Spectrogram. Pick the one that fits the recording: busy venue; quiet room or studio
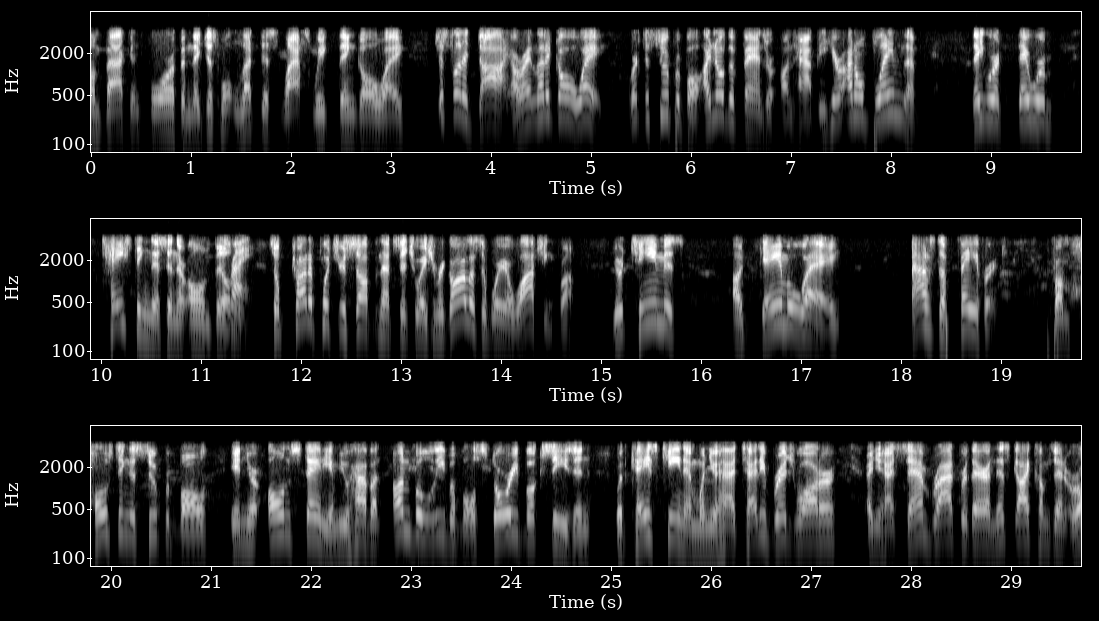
busy venue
